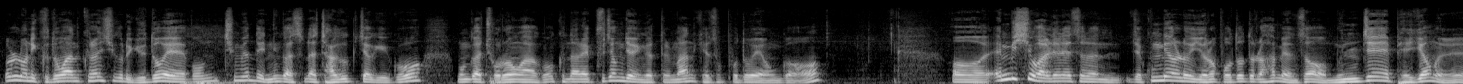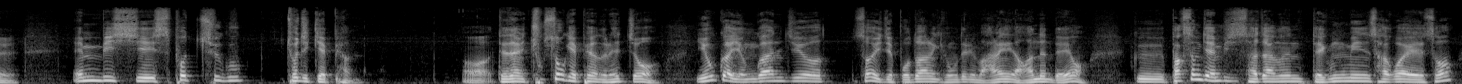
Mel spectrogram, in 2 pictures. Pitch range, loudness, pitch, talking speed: 110-155 Hz, -18 LUFS, 130 Hz, 305 characters per minute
